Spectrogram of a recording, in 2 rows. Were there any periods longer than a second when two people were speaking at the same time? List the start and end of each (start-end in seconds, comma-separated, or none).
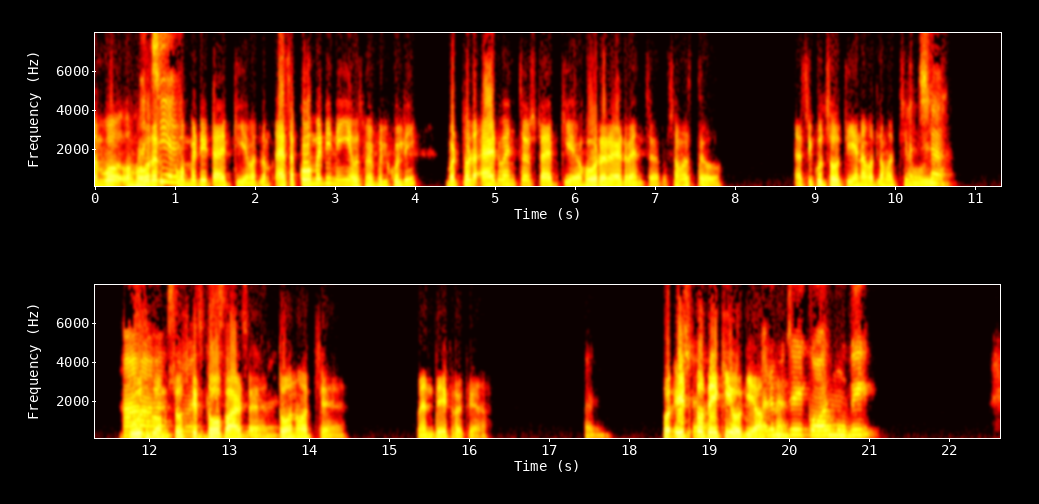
11.8-13.6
